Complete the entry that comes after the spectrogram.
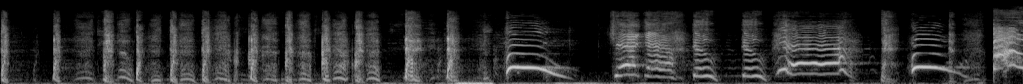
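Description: A rapid string of short vocal cries, yelps and whoops from a singer, cut together one after another, some rising and falling sharply in pitch, loud and punchy with brief gaps between.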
